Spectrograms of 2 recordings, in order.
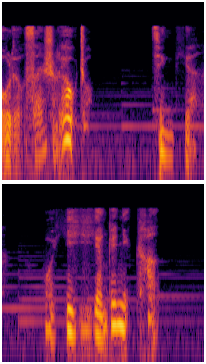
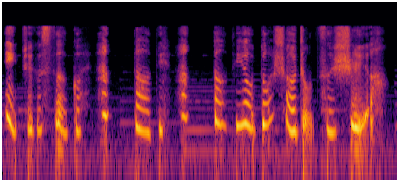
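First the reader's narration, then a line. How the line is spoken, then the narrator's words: Breathy coquettish voice. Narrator (Chinese): 娇喘的说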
